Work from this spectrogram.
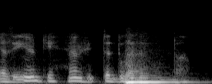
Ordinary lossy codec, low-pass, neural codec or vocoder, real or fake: Opus, 16 kbps; 7.2 kHz; codec, 16 kHz, 1 kbps, FunCodec, trained on LibriTTS, 50 frames a second; fake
